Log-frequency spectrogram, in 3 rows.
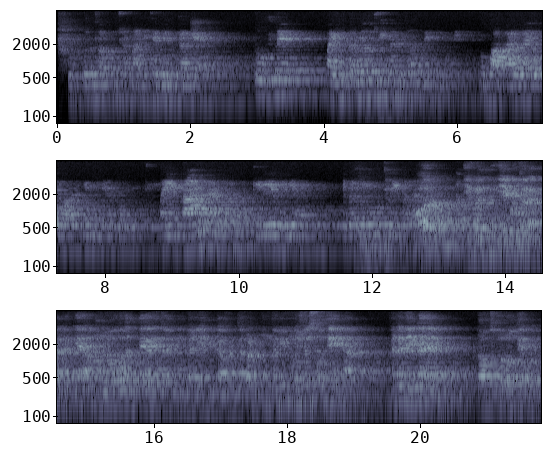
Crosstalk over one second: present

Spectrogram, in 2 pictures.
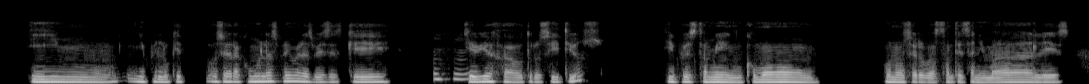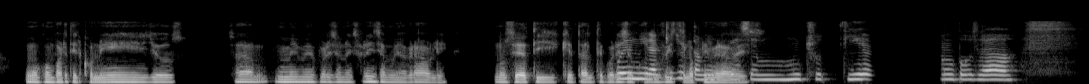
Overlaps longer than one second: present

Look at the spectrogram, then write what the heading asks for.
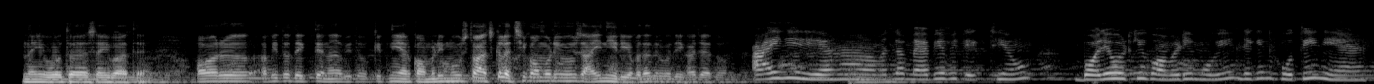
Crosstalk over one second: none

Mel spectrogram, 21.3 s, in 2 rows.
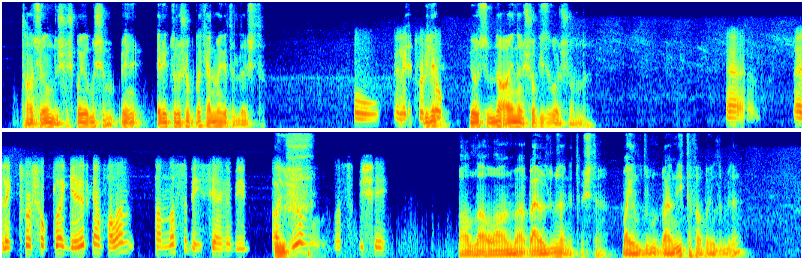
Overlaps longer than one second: none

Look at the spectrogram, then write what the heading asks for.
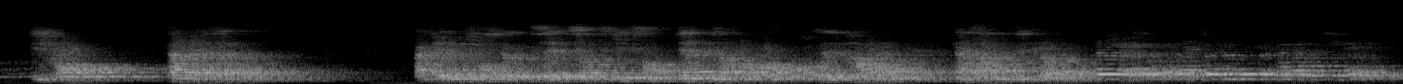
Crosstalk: none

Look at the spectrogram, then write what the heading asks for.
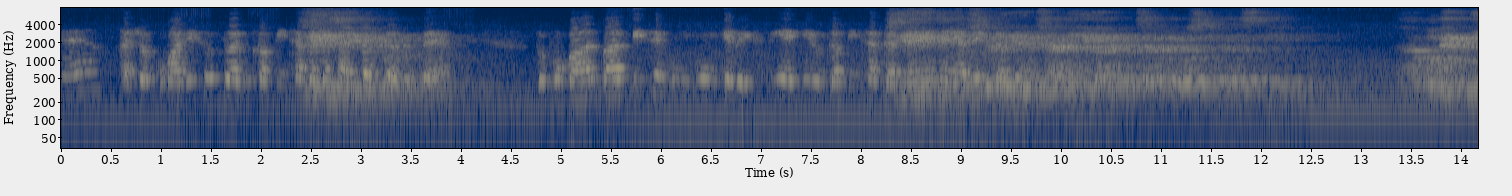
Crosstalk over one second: present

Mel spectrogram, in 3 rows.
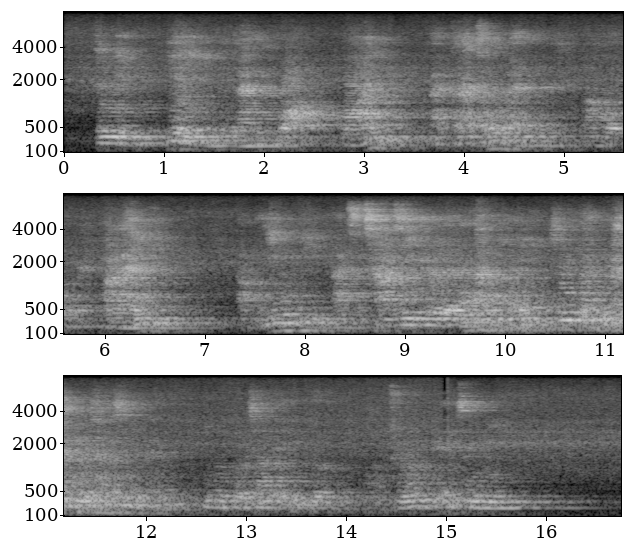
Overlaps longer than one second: present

